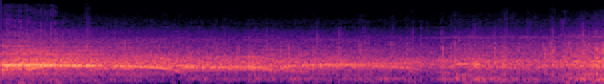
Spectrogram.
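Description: A large stadium crowd cheers and applauds in a steady, loud roar that holds for the whole stretch, with a brief whistle rising above the noise near the start.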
